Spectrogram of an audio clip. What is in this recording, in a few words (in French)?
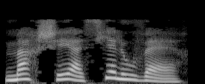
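"marche a ciel ouvert", French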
